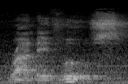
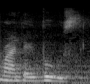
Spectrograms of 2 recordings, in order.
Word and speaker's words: rendezvous: And right now, we're on our 2-year anniversary rendezvous. Behind the camera is my lovely queen. It's not rendezvous. Huh? Go. It's what? It's not rendezvous.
